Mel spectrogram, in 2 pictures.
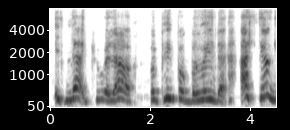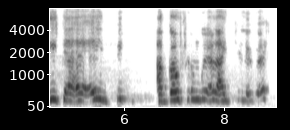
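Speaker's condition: Cerebral palsy; speech impairment, voice sounds different, strangers wrongly assume cognitive disability on hearing voice

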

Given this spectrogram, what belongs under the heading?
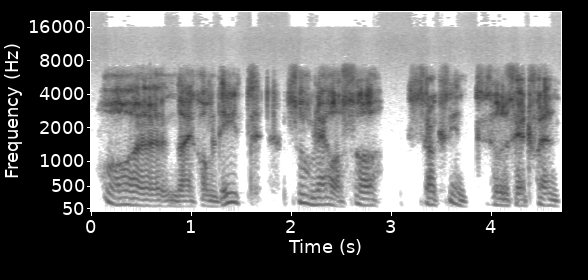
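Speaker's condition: Parkinson's disease; physical capacity maintained

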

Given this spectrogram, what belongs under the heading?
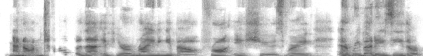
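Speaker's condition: Cleft palate; congenital cleft palate without cleft lip

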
